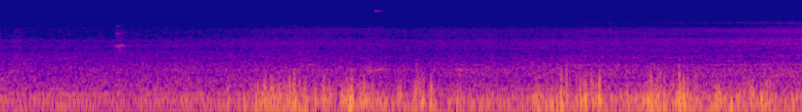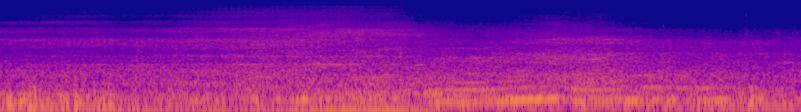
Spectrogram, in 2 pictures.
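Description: Street traffic: a low vehicle rumble throughout, with a car passing about three-quarters of the way in and a steady engine hum after it.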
